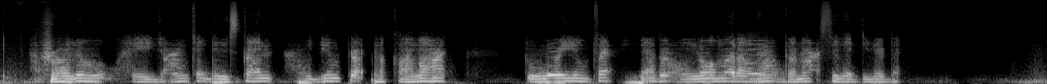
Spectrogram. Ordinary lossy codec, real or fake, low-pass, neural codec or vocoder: none; fake; none; codec, 44.1 kHz, 0.9 kbps, DAC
